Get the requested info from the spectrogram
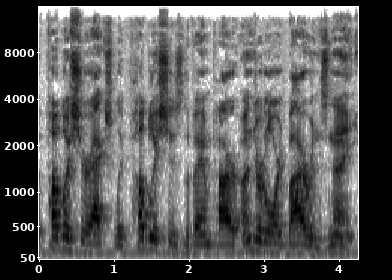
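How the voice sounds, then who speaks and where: Music in the background and audible room echo behind a man's voice. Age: 70s. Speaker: professor. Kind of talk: lecture. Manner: halting, many filler words.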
